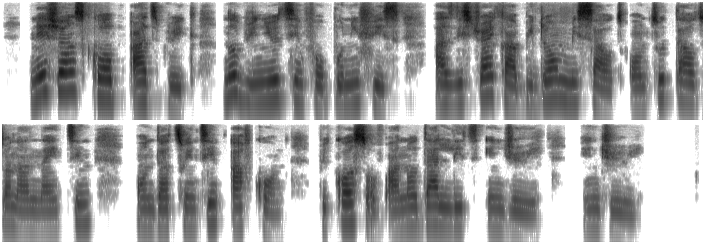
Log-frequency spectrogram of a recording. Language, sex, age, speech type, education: Nigerian Pidgin, female, 15-29, spontaneous, tertiary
